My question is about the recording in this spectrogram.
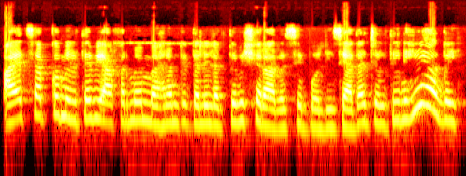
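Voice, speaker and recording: A woman's voice: on the high side, expressive, a little fast, dark tone, muffled recording. A woman reading a romance novel aloud, voicing each character's dialogue herself with small shifts in tone. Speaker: novel narrator.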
